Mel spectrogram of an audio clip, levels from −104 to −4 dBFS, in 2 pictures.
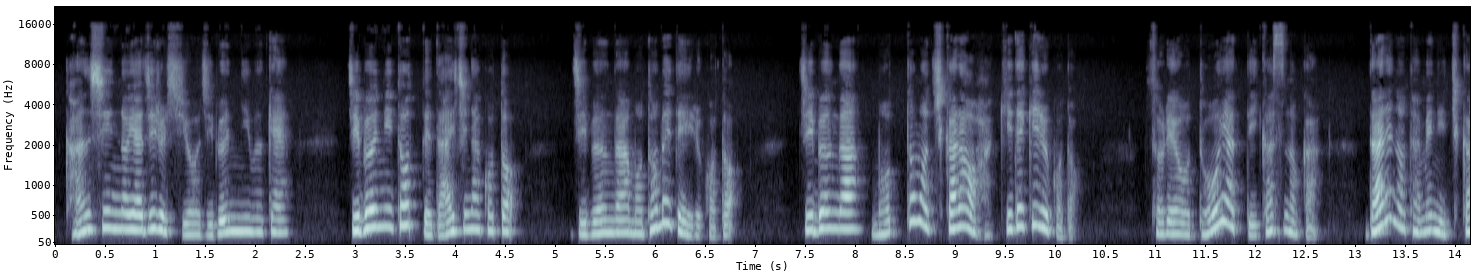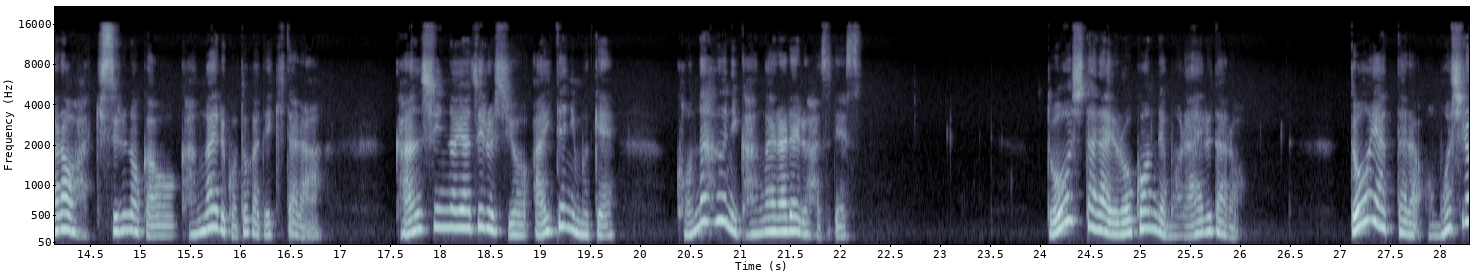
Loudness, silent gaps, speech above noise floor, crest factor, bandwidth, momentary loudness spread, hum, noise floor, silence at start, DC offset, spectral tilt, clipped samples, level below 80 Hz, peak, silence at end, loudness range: -29 LUFS; none; 49 dB; 20 dB; 16 kHz; 11 LU; none; -77 dBFS; 0.1 s; under 0.1%; -4.5 dB/octave; under 0.1%; -80 dBFS; -10 dBFS; 0 s; 4 LU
